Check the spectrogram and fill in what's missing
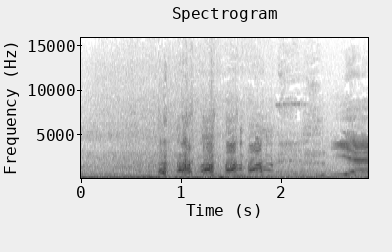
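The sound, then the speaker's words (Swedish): Heavy traffic on the E4 highway rumbles steadily, a deep continuous roar of trucks passing, with brief indistinct voices murmuring over it partway through. “Yeah, sitter mitt på E4 här. Ja, vi låter de här lastbilarna köra på bil.”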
